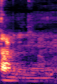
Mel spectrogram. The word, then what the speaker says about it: Chamillionaire: Oh yeah, It's Chamillionaire. I think It's it's Chamillionaire.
